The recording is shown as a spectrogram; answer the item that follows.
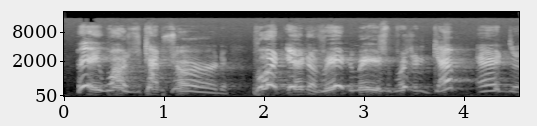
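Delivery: furious, angry military man's voice. Asked to tell the story with an accent, continuing it in angry Marine accent. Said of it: "that was my angry Marine accent".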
